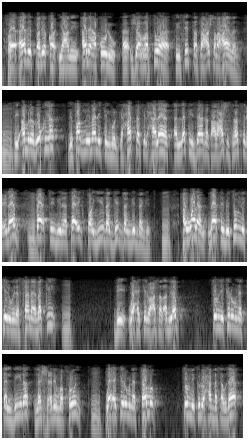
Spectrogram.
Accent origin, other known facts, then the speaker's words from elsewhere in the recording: Egypt; عندنا في مصر هذا ليس من اليسير.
